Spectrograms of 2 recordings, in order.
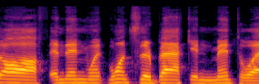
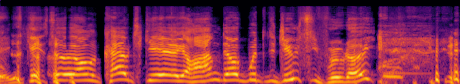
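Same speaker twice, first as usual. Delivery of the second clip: put-on Cockney gangster accent, higher; 9 semitones higher than usual. Joking about how a gangster would describe a bank job: cockney gangster voice. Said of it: "a Cockney gangster would describe a bank job".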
